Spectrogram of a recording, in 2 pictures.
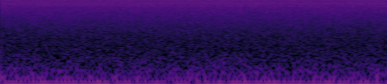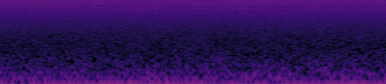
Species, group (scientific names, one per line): Poecilimon jonicus
Orthoptera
